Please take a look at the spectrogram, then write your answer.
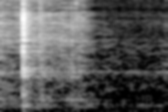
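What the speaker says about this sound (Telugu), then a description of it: "చూడండి చిత్రాన్నం కలుపుతున్నాను" A utensil scrapes once against a pan while lemon rice (chitrannam) is being mixed, a sharp close metallic clink followed by a brief softer scrape, then quiet.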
